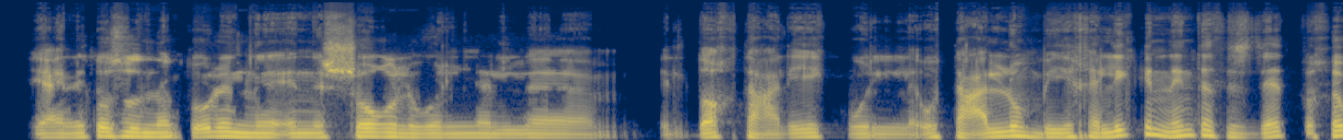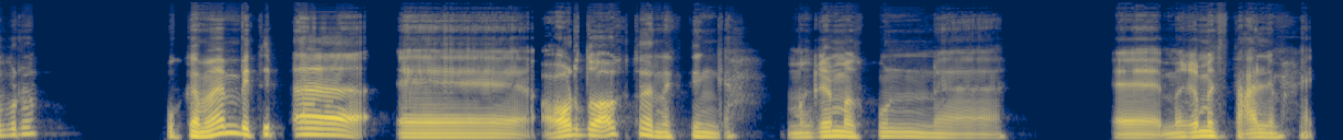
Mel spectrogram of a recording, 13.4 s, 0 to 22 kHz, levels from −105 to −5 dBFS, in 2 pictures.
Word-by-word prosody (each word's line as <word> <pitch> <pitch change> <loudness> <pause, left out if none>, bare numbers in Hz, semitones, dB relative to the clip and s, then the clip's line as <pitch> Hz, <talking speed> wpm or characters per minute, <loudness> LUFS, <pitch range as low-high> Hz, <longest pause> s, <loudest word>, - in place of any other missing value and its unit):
يعني 100 +1 -3
تقصد 120 0 +1
إنّك 110 +1 0
تقول 115 +2 -1
إن 110 -4 +2
إن 100 0 -1
الشغل 115 0 +2
وإن 100 0 -3
ال 100 0 -5
آمم، 95 -2 -6 0.3
الضغط - - -4
عليك 105 +4 -4
وال 90 -3 -7
والتعلم، 115 +3 0
بيخلّيك 110 - -1
إن 145 -8 +2
أنت 150 +3 0
تزداد 110 -1 -3
في 105 - -7
خبرة 165 - -2 0.6
وكمان 205 +2 +5
بتبقى 175 -3 +4 0.2
آآ، 100 -2 0
عُرضة 150 +2 +5
أكتر 175 -1 0
إنّك 115 -5 +1
تنجح، 120 0 -5
من 105 - -4
غير 120 +4 +1
ما 120 -3 +4
تكون 115 -2 -4
آآ، 95 -2 -6 0.9
من 100 - -3
غير 120 +3 +2
ما 130 - +5
تتعلم 105 -2 -1
حاجة؟ - - -13
110 Hz, 165 wpm, -22 LUFS, 100-125 Hz, 0.9 s, وكمان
